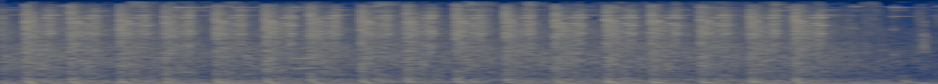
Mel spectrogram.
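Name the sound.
rapid fire DMR gunfire in video game Warzone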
